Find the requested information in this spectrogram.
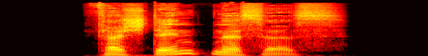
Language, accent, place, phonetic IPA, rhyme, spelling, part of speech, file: German, Germany, Berlin, [fɛɐ̯ˈʃtɛntnɪsəs], -ɛntnɪsəs, Verständnisses, noun, De-Verständnisses.ogg
- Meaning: genitive singular of Verständnis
